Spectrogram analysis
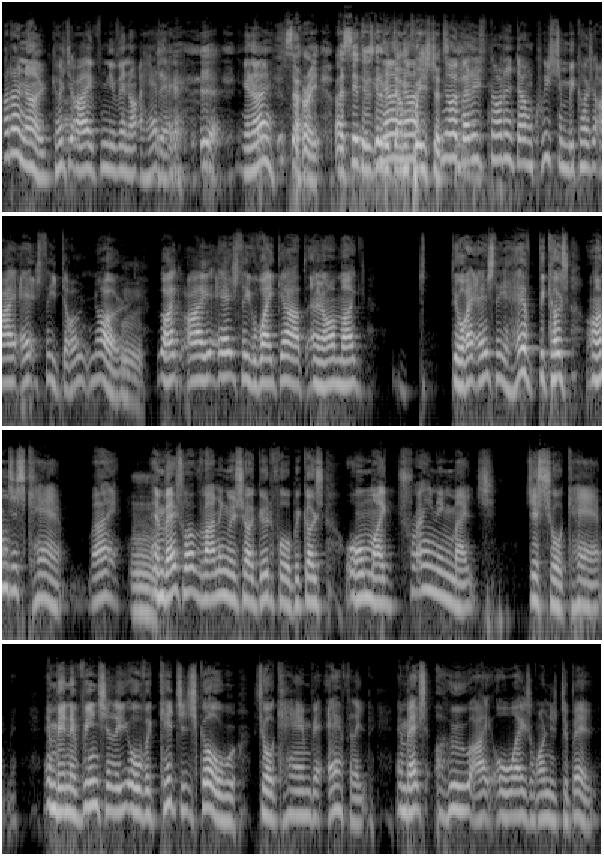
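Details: Adult man with cerebral palsy from birth, caused by oxygen loss to the brain during delivery (a brain injury); he says his thinking and articulation are intact; mild dysarthria (cerebral palsy).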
